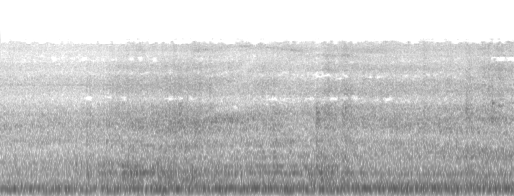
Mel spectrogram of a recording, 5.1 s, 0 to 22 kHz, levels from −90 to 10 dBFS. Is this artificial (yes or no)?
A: yes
